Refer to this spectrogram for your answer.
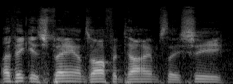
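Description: A man hosting a sports radio show, asking questions and reading promos with a smooth announcer delivery. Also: mid-range voice, fairly even intonation, measured pace, fairly bright tone.

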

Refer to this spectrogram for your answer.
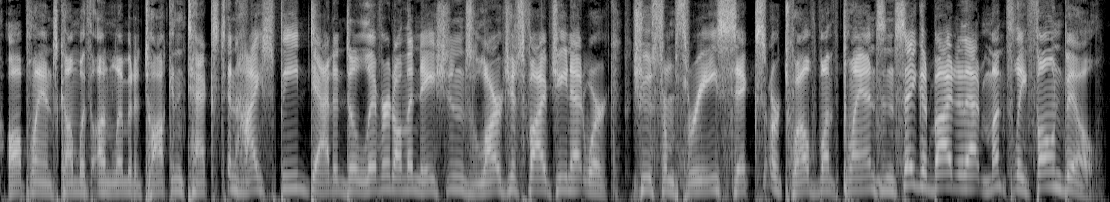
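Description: A man's voice: a little high, pushed and bright, no echo. A man hosting a talk show, speaking in a casual, direct style. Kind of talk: casual opinionated talk and ad reads.

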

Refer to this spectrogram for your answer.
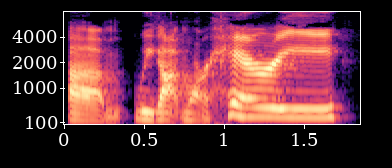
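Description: A woman's voice: a little high, slow, pushed and bright, clear, resonant tone. A woman co-hosting a podcast, chatting casually with wry, sarcastic quips. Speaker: podcast co-host. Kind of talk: casual chat.

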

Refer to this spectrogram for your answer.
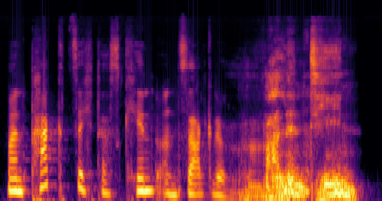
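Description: Woman giving lively parenting advice. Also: mid-range voice, moderate pace. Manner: warm, animated, acts out little scenes with parents and children. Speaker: parenting expert guest. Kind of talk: casual podcast advice talk.

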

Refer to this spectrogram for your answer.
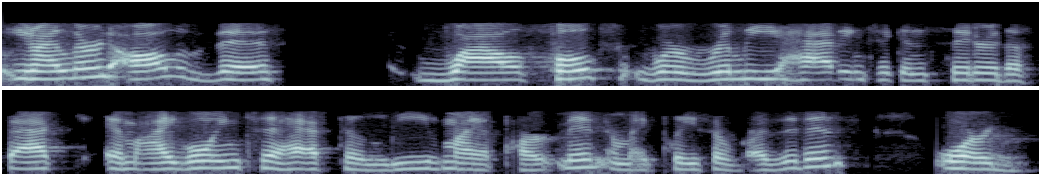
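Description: Woman, state legislator, earnest, rambling, lower voice, phone-line sound. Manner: earnest, rambling with many restarts. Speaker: state legislator, interview guest. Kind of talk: casual interview answers. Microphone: phone call.

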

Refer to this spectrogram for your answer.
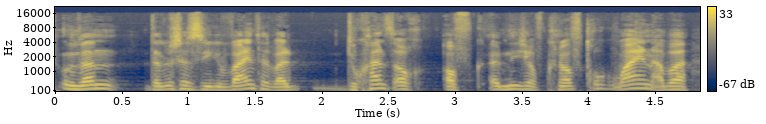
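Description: A man's voice: on the high side, normal speed, dry recording. Young male podcast co-host, casual slangy storyteller, dry close sound. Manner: slangy, lively storyteller acting out dialogue.

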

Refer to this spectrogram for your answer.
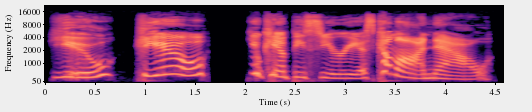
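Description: A woman's voice: high-pitched, big pitch swings, very slow, sharp tone, dry recording, clean studio sound, exaggerated voice. A woman doing a big proud storybook lion. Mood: scoffing. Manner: mocking laughter, pained yowling. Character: big shaggy male lion, proud then whining.

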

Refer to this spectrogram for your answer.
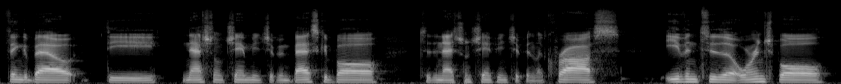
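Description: Young man, from virginia, lowish voice, easygoing, casual podcast chat. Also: flat delivery, normal speed, clear, resonant tone. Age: 20s. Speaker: podcast co-host.

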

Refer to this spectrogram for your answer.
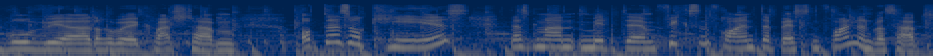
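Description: A woman with an Austrian accent hosting a radio show, chatty and upbeat as she wraps up and invites listeners to write in. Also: a little high. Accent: Austrian German. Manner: bubbly, chatty, laughs along. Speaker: radio host.

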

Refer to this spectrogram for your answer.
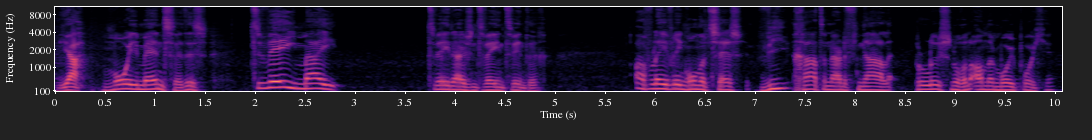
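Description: Hoarse man hosting a football podcast. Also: on the high side, expressive, measured pace, a little mellow. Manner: talkative, many fillers and restarts while explaining. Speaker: podcast host. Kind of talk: casual football podcast chat.

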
